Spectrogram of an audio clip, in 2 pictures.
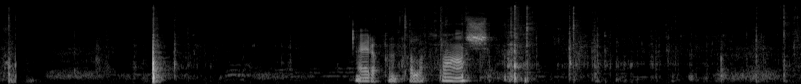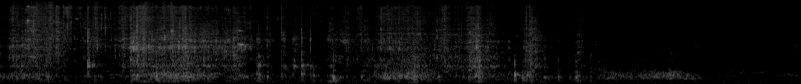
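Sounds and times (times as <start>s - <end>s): cardboard box wrapping crinkling: 3.8s - 14.0s.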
